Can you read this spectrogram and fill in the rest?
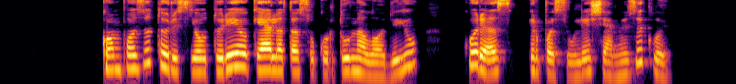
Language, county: Lithuanian, Marijampolė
